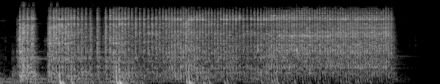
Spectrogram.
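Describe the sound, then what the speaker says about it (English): Impact wrench driving a bolt through a billet vertical arm mount on a Ford Explorer ST, a brief rattle then a sustained loud close hammering whir for about three and a half seconds before stopping. "that bolt should find its way right through here when you impact it"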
